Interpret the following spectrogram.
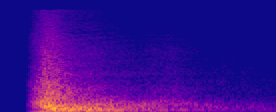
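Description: A single whoosh sound effect for an animated intro. It swells suddenly a moment in, with a deep rumble underneath, and fades away over about a second and a half.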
